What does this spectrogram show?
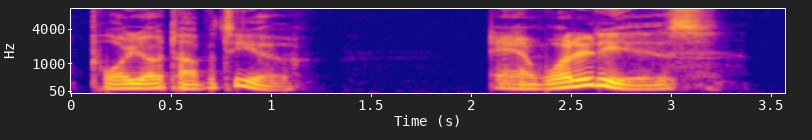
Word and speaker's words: pollo: Pollo tapatio. So I've learned it. Not polo. The gringo way is polo, but it's pronounced pollo.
